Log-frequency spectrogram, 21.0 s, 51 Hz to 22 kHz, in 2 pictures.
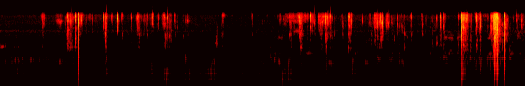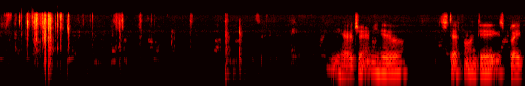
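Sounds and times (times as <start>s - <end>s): plastic packaging crinkling: 0.8s - 13.6s.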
